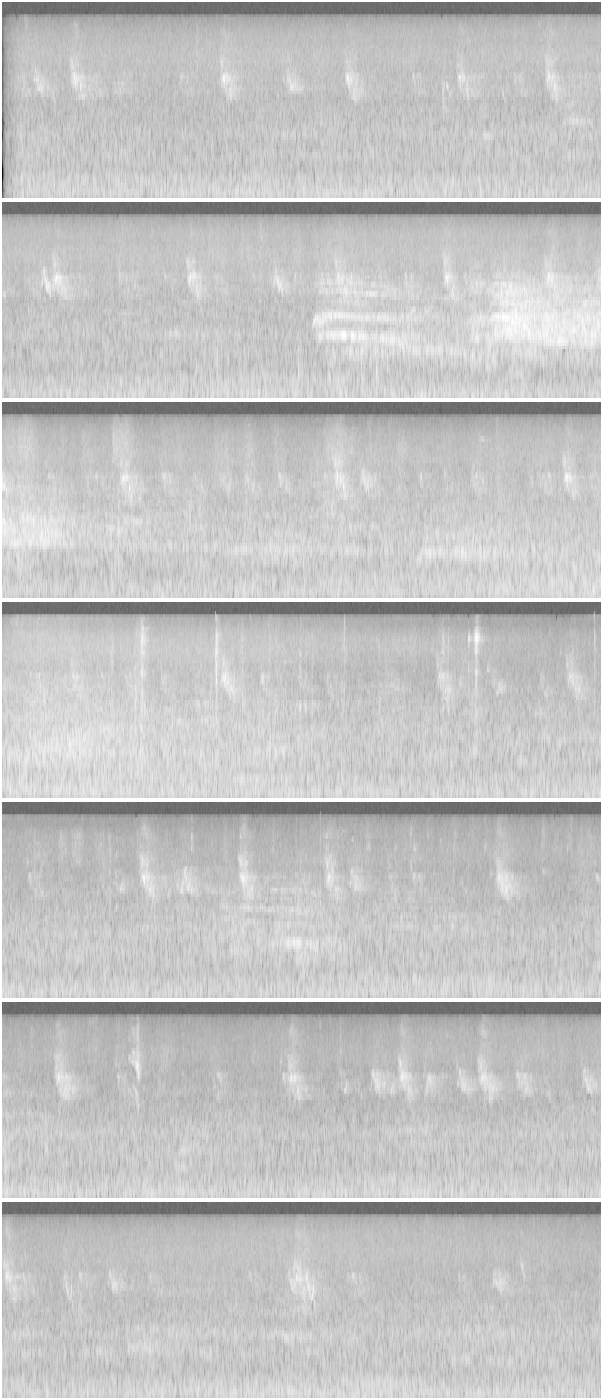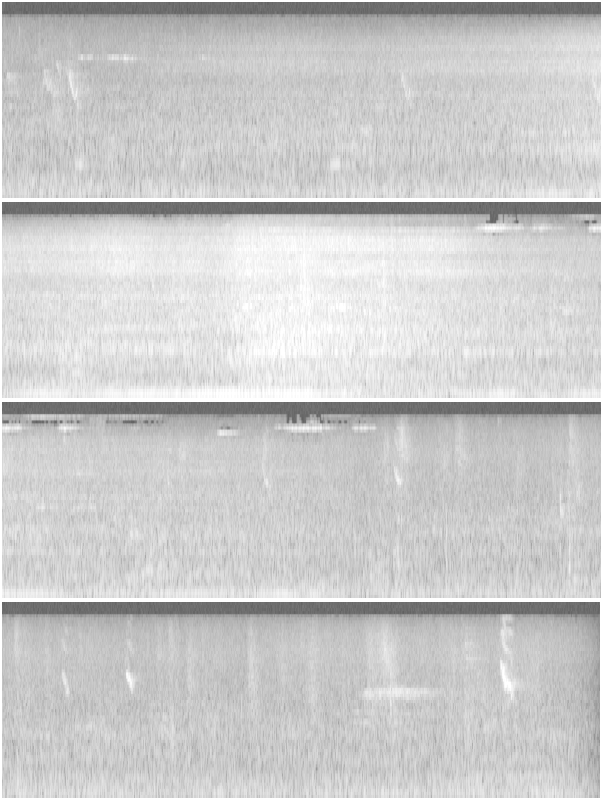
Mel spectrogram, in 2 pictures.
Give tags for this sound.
air
airtone
ambiance
ambience
ambient
atmo
atmos
atmosphere
atmospheric
background
background-sound
calm
calma
city
ciudad
general-noise
paz
peace
room-noise
soundscape
suburbio
tone
white-noise

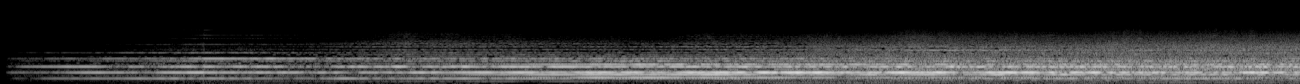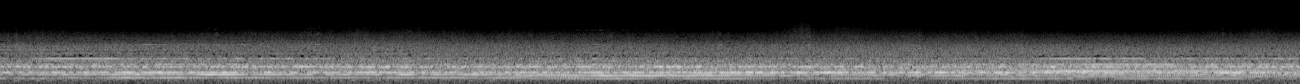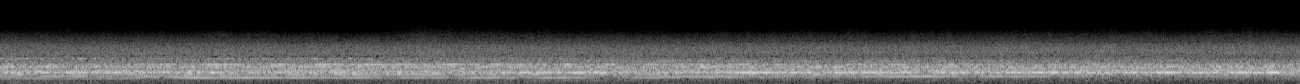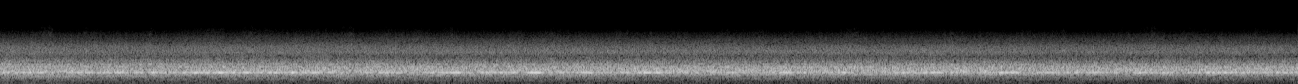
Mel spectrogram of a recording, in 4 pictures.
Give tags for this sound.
space
ambient
rhodes

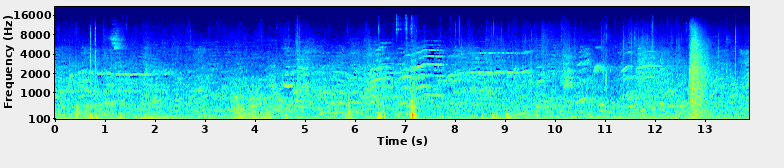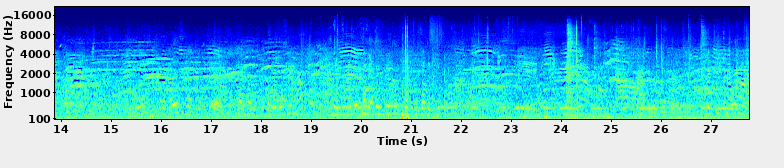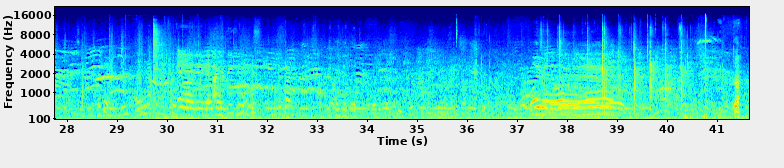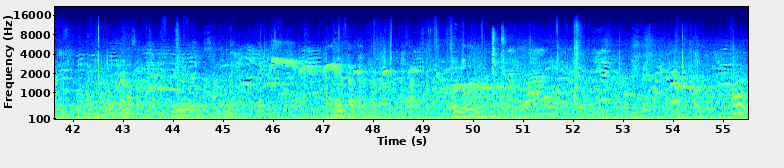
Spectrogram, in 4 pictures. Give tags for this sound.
Humans
Nice

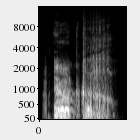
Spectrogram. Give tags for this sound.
human
growling
voice
monster
non-verbal
grunting
creature
beast
voiceover
vocal
snorting
slurping

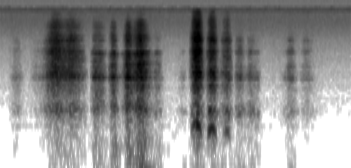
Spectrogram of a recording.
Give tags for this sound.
cry
crybaby

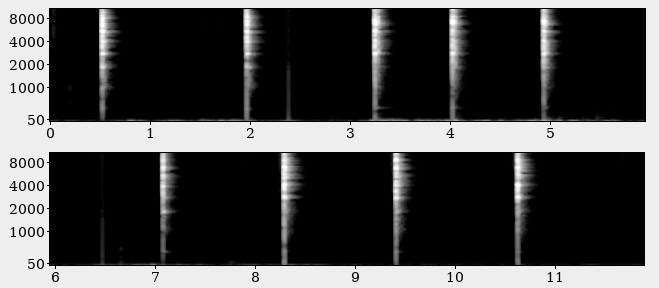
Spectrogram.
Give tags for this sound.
clank
sticks
thin
wood

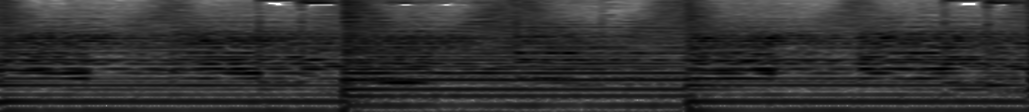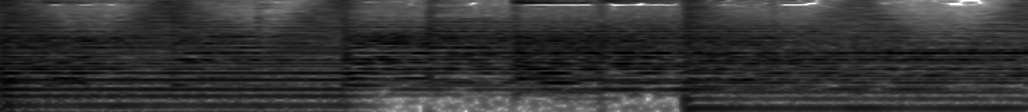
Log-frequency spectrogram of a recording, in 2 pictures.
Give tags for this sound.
Trance
synthesizer
Dance
Melodic
Electro
Electronica
House
Synth
Loop

